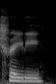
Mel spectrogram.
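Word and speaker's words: tradie: Sorry, I feel like it's pronounced trady. Like trade.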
